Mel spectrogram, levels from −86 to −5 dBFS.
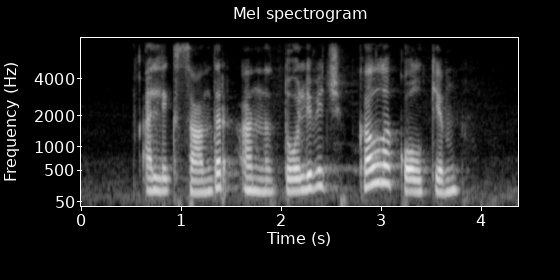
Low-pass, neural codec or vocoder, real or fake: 7.2 kHz; vocoder, 22.05 kHz, 80 mel bands, WaveNeXt; fake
